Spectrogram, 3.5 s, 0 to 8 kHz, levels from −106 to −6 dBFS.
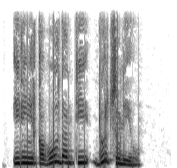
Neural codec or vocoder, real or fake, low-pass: none; real; 7.2 kHz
